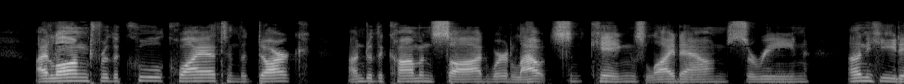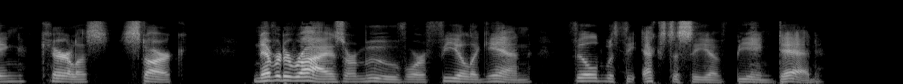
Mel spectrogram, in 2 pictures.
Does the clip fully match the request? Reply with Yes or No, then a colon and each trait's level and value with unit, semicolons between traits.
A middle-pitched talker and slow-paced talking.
No: low, 130 Hz; slow, 125 wpm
